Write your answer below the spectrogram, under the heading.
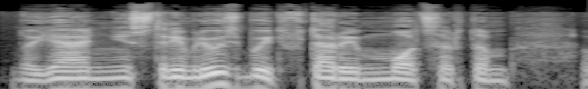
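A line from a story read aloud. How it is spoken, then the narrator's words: Exclamation. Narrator (Russian): воскликнул Джессон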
